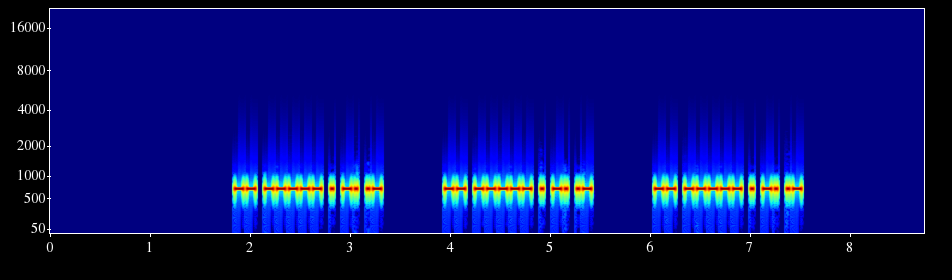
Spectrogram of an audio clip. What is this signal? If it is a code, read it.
Morse code, heard as a keyed tone, about 40 wpm, 700 Hz. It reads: M0ENA M0ENA M0ENA
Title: DXCC-100 Call Signs - 5 Characters - Repeated 3x - 40wpm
